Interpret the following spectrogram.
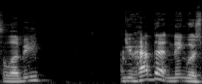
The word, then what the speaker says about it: Celebi: you have the celebi mew version yes that's how you pronounce celebi you have that in english but this one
